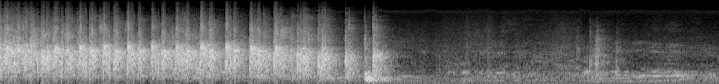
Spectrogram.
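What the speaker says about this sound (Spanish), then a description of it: "Aplausos para maestro." An audience at an arbitration book presentation gives a burst of rhythmic applause that thins into scattered claps and stops abruptly after about four seconds, leaving quiet room noise and a faint murmur.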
